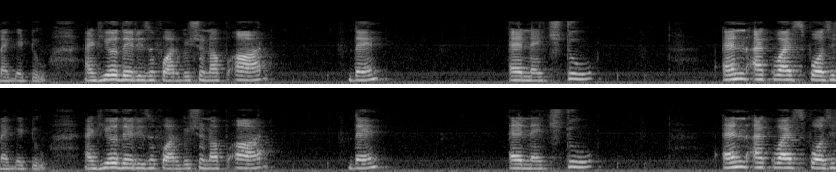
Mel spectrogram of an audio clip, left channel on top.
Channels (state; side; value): normal; both; correlation 0.43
